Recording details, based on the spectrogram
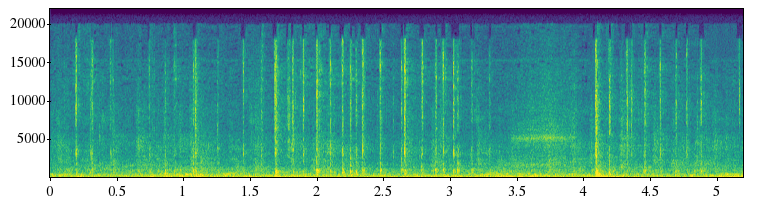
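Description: Steady typing on a computer keyboard while entering an invoice in Notepad, a continuous run of close, light key clicks at an even fast pace with one sharper tap near the end.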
